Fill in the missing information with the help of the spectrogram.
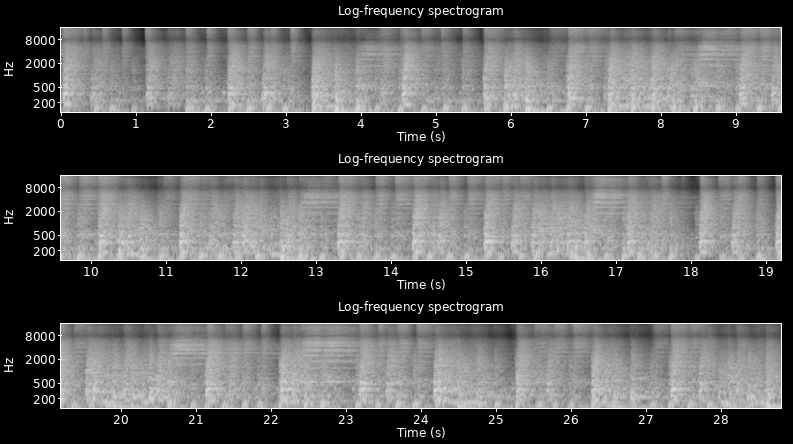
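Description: Rebel drum kit played freestyle: a steady stream of bass drum, snare and tom hits under cymbals, with fills.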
